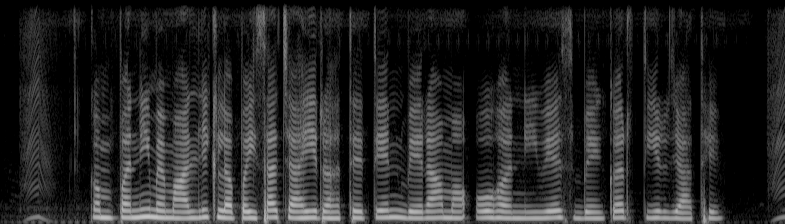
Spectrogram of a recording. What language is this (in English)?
Chhattisgarhi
